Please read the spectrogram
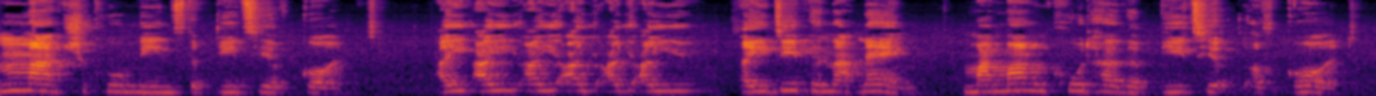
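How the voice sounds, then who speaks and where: Amid noticeable background noise, a woman with a fairly high pitch talks at a very fast pace. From UK. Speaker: YouTuber. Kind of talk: casual vlog monologue. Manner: animated.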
